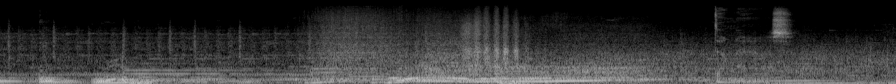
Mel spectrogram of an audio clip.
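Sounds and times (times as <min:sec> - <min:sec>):
car engine revving and accelerating in a street race: 0:00.0 - 0:02.0, 0:02.8 - 0:07.2
loud road noise: 0:00.0 - 0:08.9.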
